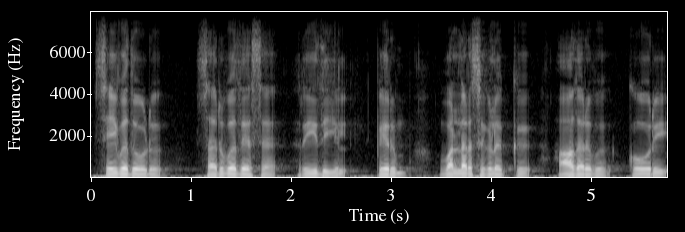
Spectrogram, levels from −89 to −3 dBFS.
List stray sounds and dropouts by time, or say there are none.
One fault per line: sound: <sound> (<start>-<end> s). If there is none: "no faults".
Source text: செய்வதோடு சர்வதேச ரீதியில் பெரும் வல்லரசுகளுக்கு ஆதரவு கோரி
no faults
